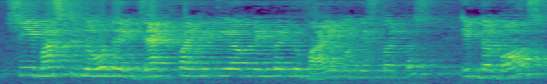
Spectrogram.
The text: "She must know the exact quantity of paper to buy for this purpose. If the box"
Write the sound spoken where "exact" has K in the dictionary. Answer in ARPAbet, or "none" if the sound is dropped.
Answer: K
